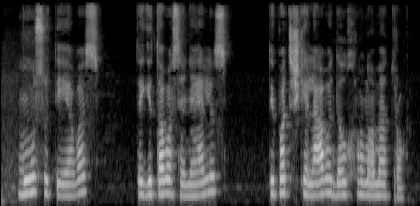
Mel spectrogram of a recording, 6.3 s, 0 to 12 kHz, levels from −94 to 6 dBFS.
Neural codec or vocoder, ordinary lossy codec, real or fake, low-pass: none; MP3, 64 kbps; real; 10.8 kHz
